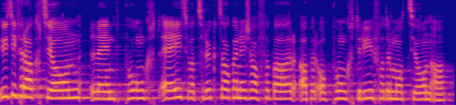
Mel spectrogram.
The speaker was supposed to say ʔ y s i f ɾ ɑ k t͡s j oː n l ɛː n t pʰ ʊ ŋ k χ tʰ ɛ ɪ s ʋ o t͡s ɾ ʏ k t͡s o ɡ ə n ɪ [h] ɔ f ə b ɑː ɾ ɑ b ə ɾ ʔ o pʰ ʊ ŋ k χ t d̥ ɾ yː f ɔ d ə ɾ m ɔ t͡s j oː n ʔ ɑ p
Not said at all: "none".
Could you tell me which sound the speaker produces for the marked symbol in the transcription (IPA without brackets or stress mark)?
ʃ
